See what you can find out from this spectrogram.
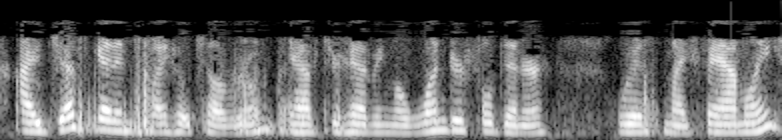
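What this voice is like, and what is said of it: Slightly out of breath. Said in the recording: “I'm a little out of breath.”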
